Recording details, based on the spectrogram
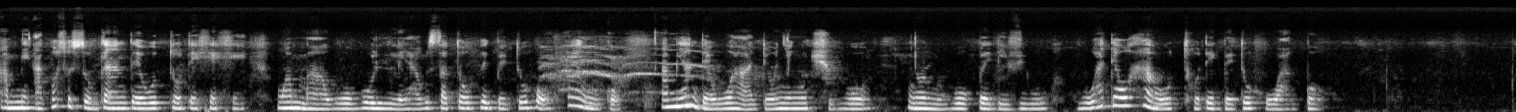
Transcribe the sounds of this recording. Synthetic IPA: a˨mɛ̃˨ʔa˨ɡ͡bɔ˦so˨so˨ɡã˦n˦ɖɛ˦wo˦t̪ɔ˦ɖɛ˦xɛ˦xɛ˦ | mũ˦a˦mã˨wo˦wo˦lɛ˨a˨wu˦sa˦t̪ɔ˦wo˦ɸe˦ɡ͡bɛ˨do˦xɔ˨ɸɛ˦ŋ̩˨ɡɔ˨a˨mĩ˦a˨ɖɛ˨wo˦a˦˨ɖɛ˨wo˦ɲɛ̃˦ŋũ˦t͡ʃu˨wo˦ | ɲɔ̃˦nũ˨wo˦k͡plɛ˦ɖe˨vi˦wo˦ | wu˨a˨ɖɛ˦wo˦hã˦wo˦t̪ʰɔ˦ɖɛ˦ɡ͡bɛ˨d̪o˦xɔ˨a˨ɡ͡bɔ˦

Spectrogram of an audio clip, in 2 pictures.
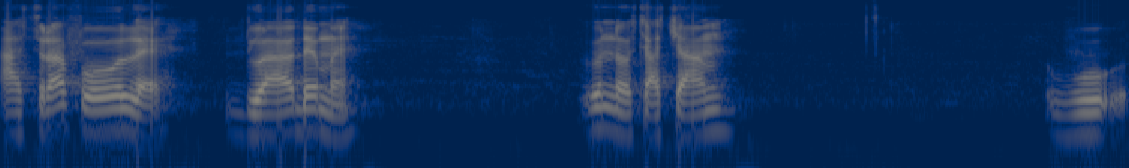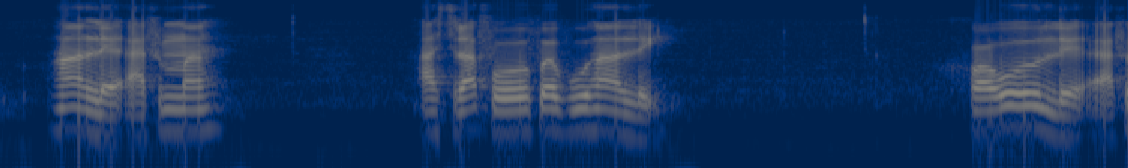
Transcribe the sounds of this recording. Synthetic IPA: a̰˨st̪ɾa˦fo˨wo˦lḛ˨ | du˨a˨˦ɖe˦me˨ | wo˦nɔ̃˨t͡ʃa˨t͡ʃa˨˦m˦ | vu˨ | ɦã˦le˨ʔa̰˨fi˦mã˦ | a̰˨st̪ɾa˦fo˨wo˦ɸe˦βu˦ɦã˦lḛ˨ | xɔ˦wo˦lḛ˨a̰˨fi˦

